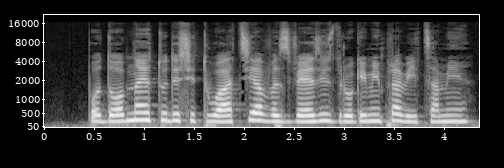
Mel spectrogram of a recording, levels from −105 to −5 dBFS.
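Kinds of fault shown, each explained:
No technical fault can be heard anywhere in this speech recording. There is nothing here that belongs in a list of fault kinds.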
